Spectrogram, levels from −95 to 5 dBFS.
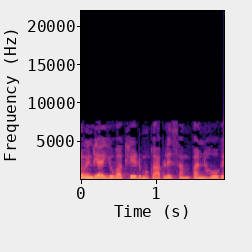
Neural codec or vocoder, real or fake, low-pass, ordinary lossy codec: none; real; none; none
